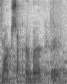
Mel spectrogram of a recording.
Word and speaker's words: Mark Zuckerberg: the people you just say your name and pronounce it so nobody messes it up and they have it on tape sure it's Mark Zuckerberg it was not crazy somebody was gonna connect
